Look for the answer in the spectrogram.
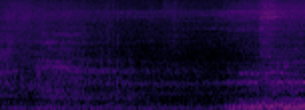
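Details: Gas boiler at a rental property on a no-heat call, after the control plug was reconnected: the circulator runs, the vent damper clicks open, then a quiet hum and a soft low whoosh as the burner lights and settles into a steady roar. Clean, normal ignition.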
